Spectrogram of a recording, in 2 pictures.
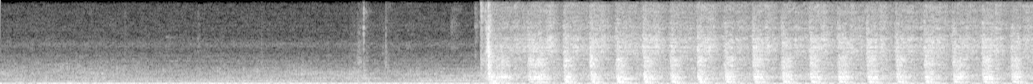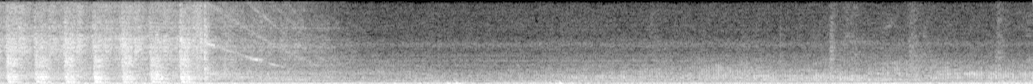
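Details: Engine cranked on the starter with the injectors disconnected during a lab-scope mechanical check triggered on cylinder one. About three and a half beats a second with one weaker, softer beat, and vacuum pulls slightly low; low compression on one cylinder.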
